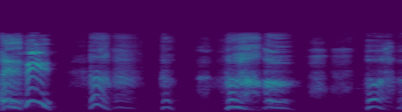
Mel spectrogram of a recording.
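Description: A man groaning and sobbing in about six short, wavering cries with gasps between them, the anguish of an opium addict in withdrawal.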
